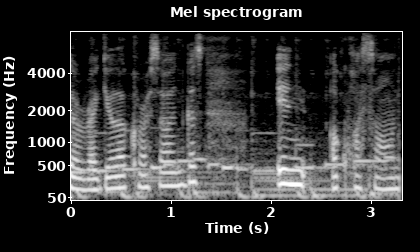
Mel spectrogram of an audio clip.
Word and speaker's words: croissant: Is it like a regular croissant? Cuz in a quason depending on how you pronounce it, the French way.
